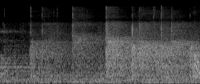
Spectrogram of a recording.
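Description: Audience applause, a few scattered claps at first that swell into full clapping about a second in.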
